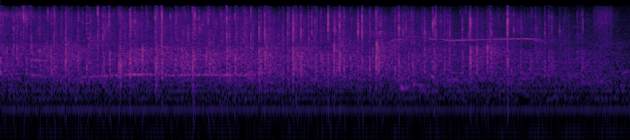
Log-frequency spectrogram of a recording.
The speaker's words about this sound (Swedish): Stor applåd!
